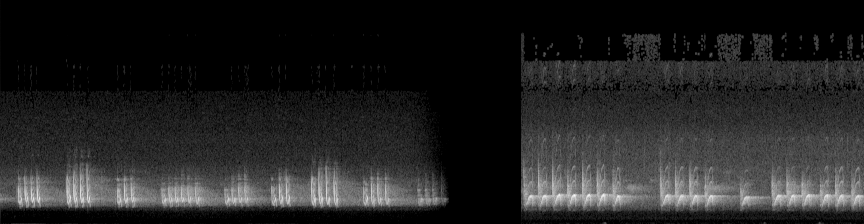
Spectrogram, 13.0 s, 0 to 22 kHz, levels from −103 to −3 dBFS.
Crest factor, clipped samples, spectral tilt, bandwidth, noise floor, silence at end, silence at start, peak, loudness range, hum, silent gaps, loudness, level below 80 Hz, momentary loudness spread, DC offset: 22 dB; under 0.1%; 8.5 dB/octave; 16.5 kHz; -45 dBFS; 0 s; 0.25 s; -4 dBFS; 6 LU; none; 6.73-7.77 s; -21 LUFS; under -90 dBFS; 16 LU; under 0.1%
